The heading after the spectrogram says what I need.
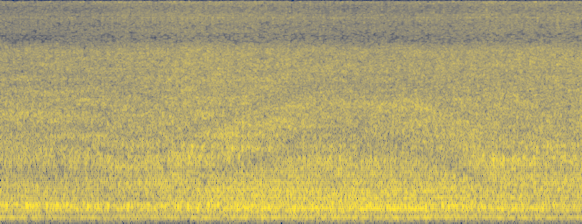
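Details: Mitsubishi Montero with long crank time: fuel pressure was present but dropped quickly, traced to the fuel pump check valve. Engine then settles into a steady, even idle with no stumble, hunting or misfire.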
